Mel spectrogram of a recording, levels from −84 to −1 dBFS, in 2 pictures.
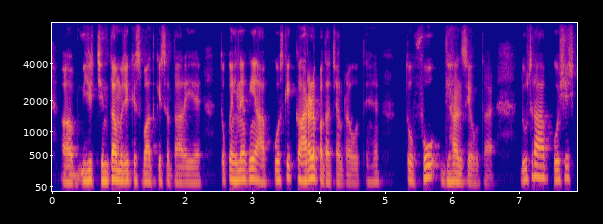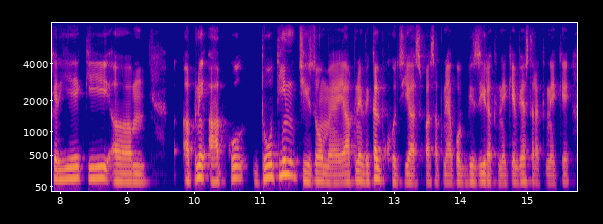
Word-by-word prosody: अ, 105 0 +3
ये 125 +2 +2
चिंता 120 +3 +7
मुझे 125 0 +4
किस 120 -1 -1
बात 115 0 +1
की - - -1
सता 105 -2 -3
रही 100 0 -4
है? 100 0 -7 0.3
तो - - -4
कहीं 130 -2 +3
न 135 +1 +6
कहीं 140 +2 +5
आपको 110 +2 0
उसके 145 +5 0
कारण 140 +4 +8
पता 110 - +2
चल - - -1
रहे 100 - -5
होते 95 +3 -12
हैं, 110 +1 -12 0.4
तो 125 - -1 0.2
वो 170 +3 +2
ध्यान 115 0 +1
से 105 - -1
होता 90 -3 -10
है। 80 - -12 0.4
दूसरा 145 +7 +2
आप 160 0 -1
कोशिश 135 +3 -1
करिए 145 +2 0
कि 150 0 +1
अम 110 -2 -1 0.6
अपने 165 +1 +2
आपको 115 +6 -1 0.4
2-3 180 +5 +2
चीज़ों 120 -1 -1
में 105 -2 -2
या 110 - +2
अपने 115 +3 -1
विकल्प 140 +6 +1
खोजिए 110 0 -4
आस-पास 105 +1 -3
अपने 100 - -5
आपको 100 +2 -3 0.2
बिज़ी 110 +2 -1
रखने 100 -3 -4
के 95 - -1
व्यस्त 115 +2 -3
रखने 100 -1 -5
के। 105 +3 -6
115 Hz, 200 wpm, -26 LUFS, 105-140 Hz, 0.6 s, कारण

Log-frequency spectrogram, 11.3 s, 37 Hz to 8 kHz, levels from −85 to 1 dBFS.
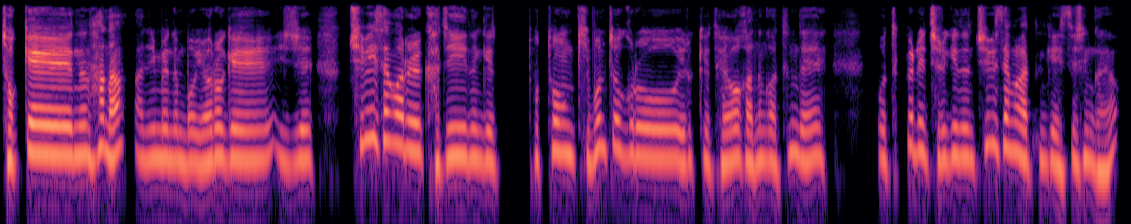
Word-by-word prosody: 적게는 195 +2 +6
1 200 +3 +2
아니면은 180 -2 -2
뭐 165 -1 -2
여러 170 +4 +1
개 175 +1 +1
이제 175 0 -4 0.4
취미 285 +3 +1
생활을 245 -5 +2
가지는 180 +2 -1
게 170 0 -2 0.3
보통 205 +2 -3
기본적으로 185 -3 -2
이렇게 165 +1 -6
되어가는 165 +3 -2
것 170 - -4
같은데 180 +3 -4 0.5
뭐 180 - -7
특별히 210 - -4
즐기는 180 +1 -1
취미 245 +5 -2
생활 220 -2 -1
같은 170 0 -3
게 165 0 -4
있으신가요? 150 - -3
180 Hz, 315 characters per minute, -24 LUFS, 170-200 Hz, 0.5 s, 적게는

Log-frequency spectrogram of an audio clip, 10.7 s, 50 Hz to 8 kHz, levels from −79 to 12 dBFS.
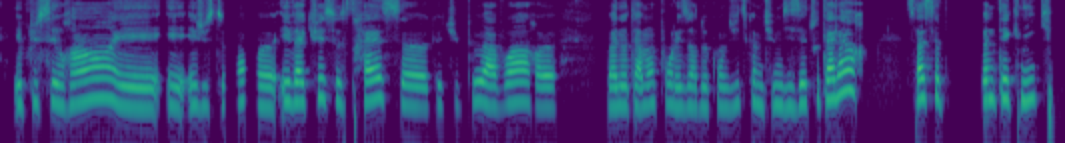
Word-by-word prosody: et 200 - -3
plus 215 +2 -8
serein 220 +5 +3
et 180 -4 -1
et 190 0 -5
et - - -3
justement, 190 +3 0
heu, 185 -1 +1
évacuer 220 +3 +1
ce 230 -2 +1
stress, 230 +5 +1
heu, 185 -2 0
que - - -10
tu 195 +1 -14
peux 220 +5 -2
avoir, 210 +2 +3
heu, 185 0 +1 0.5
ben, 185 - +2
notamment, 190 +1 -1
pour 205 0 -6
les 185 0 -5
heures 185 - -3
de 180 0 -7
conduite, 185 +2 -9
comme 220 -3 -6
tu 190 +1 -6
me - - -5
disais 190 +2 -2
tout 235 +3 -9
à 235 0 +8
l'heure, 320 +3 +4 0.4
ça, 240 +1 +4
ça 245 0 +2
p 230 - -28 0.4
une 230 - +4
bonne 240 - -2
technique. 240 0 -1
205 Hz, 210 wpm, -26 LUFS, 190-225 Hz, 0.5 s, à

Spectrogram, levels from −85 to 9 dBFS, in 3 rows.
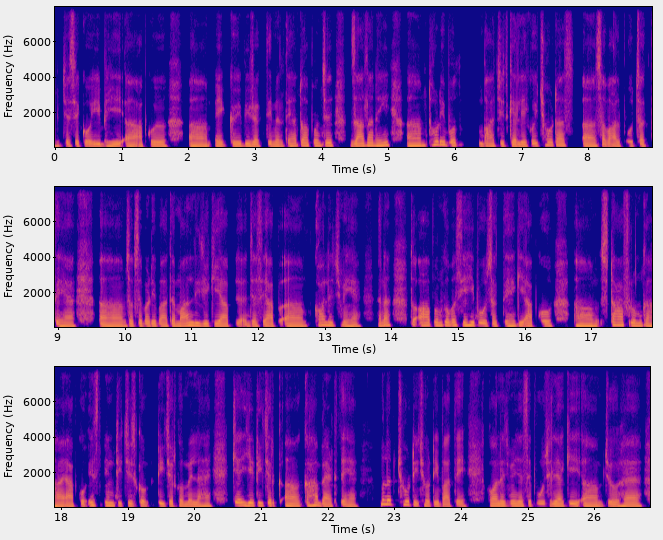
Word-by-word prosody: जैसे 115 +2 -1
कोई 115 0 +3
भी 115 +1 +2
अ, 115 - -2
आपको 110 +1 0
अ, 110 0 -1 0.2
एक 110 -1 0
कोई 115 0 +2
भी 125 +2 +2
व्यक्ति 110 +1 0
मिलते 110 +1 -1
हैं 130 +2 +1
तो 150 - +3
आप 145 - -2
उनसे 140 +1 +2 0.3
ज़्यादा 130 +4 +3
नहीं 145 +3 +3 0.3
अ, 135 0 +4 0.2
थोड़ी 180 0 +3
बहुत 150 -1 0 0.4
बातचीत 120 -3 -2
कर 110 - +3
ली, 110 +1 +2
कोई 130 +4 -2
छोटा 155 - 0
स - - -8 0.2
अ, 115 -1 +3
सवाल 115 -1 0
पूछ 115 -1 -5
सकते 115 0 -2
हैं। 110 0 +2
अ, 110 0 -1
सबसे 130 +1 +1
बड़ी 125 0 +2
बात 115 0 -2
है 125 - +3
मान 130 +6 +4
लीजिए 125 -3 +2
की 125 - +4
आप 120 -2 +2
ज - - -1
जैसे 120 -1 -1
आप 115 - -1
अ, 125 - +3 0.4
कॉलेज 155 -3 +1
में 115 - +2
है, 105 -1 +1 0.3
है - - 0
ना? 75 +1 +2 0.3
तो - - 0
आप 155 +1 0
उनको 155 0 +2
बस 155 0 -1
यही 155 +1 +5
पूछ 135 -3 +1
सकते 120 0 -3
हैं 125 +1 +2
कि - - 0
आपको 125 +1 -1
अ, 135 +1 -5 0.4
स्टाफ 160 -1 +1
रूम 140 -3 +2
कहाँ 110 -3 +3
है? 110 - +1
आपको 120 +2 -1
इस 150 - -1
इन 145 -1 +4
टीचिज़ 130 -1 -2
को 125 -3 0
टीचर 125 0 +1
को - - +1
मिलना 105 -1 +1
है। 115 +1 0 0.3
क्या 155 - +4
ये 145 -2 +4
टीचर 140 0 +1 0.2
अ, 125 -2 +3
कहाँ 150 0 +2
बैठते 110 -5 -1
हैं? 105 +1 -2 0.4
मतलब 215 -1 +5
छोटी-छोटी 140 - 0
बातें। 95 -2 -1 0.4
कॉलेज 125 -2 +2
में 125 - +3
जैसे 120 +1 +1
पूछ 125 -1 -3
लिया 120 0 +3
कि 120 +1 +1
अ, 130 - -2 0.3
जो 115 -2 +1
है 115 -1 +2
अ, - - -4
120 Hz, 210 wpm, -23 LUFS, 110-140 Hz, 0.4 s, यही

